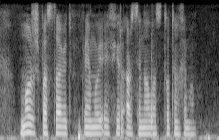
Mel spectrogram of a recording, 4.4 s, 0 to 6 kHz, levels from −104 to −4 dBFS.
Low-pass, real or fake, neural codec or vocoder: 5.4 kHz; real; none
